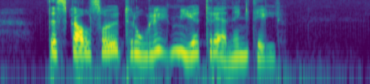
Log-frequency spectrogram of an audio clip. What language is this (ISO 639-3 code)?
nor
